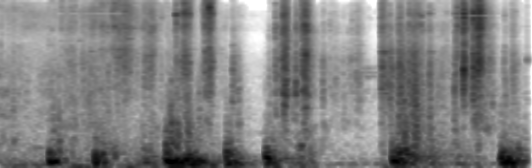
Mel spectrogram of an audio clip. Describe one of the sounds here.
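Wooden building pieces thud into place in quick succession.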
